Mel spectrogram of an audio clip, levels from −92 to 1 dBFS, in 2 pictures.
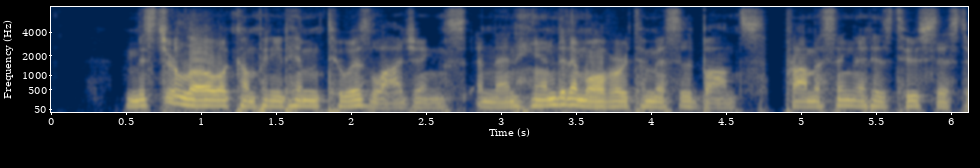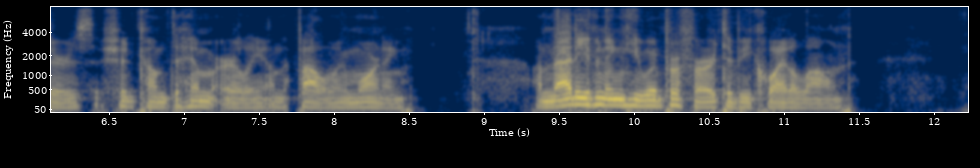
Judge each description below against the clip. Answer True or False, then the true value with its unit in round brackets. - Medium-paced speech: True (190 wpm)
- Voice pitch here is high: False (105 Hz)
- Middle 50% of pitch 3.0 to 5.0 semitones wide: True (3.8 semitones)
